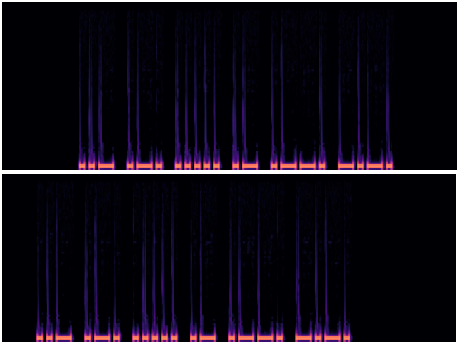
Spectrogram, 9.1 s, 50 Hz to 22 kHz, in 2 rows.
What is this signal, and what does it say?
Morse code, heard as a keyed tone, about 25 wpm, 700 Hz. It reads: UR5APC UR5APC
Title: DXCC-100 Call Signs - 6 Characters - Repeated 2x - 25wpm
